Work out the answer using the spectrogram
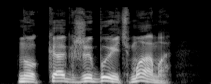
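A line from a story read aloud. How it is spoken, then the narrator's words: Exclaimed. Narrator (Russian): воскликнул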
